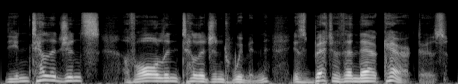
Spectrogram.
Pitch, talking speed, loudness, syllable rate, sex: 125 Hz, 145 wpm, -18 LUFS, 5.5 syllables/s, male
